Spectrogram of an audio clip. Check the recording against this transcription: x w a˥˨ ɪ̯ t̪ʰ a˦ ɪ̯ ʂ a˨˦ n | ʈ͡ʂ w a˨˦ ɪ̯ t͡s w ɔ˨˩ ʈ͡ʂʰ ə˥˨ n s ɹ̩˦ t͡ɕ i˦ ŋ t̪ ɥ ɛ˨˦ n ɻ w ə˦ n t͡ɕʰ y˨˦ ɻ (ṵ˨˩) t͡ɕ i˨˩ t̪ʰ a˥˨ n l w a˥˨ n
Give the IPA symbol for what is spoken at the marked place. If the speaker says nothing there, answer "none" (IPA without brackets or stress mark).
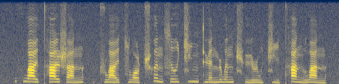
u˨˦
